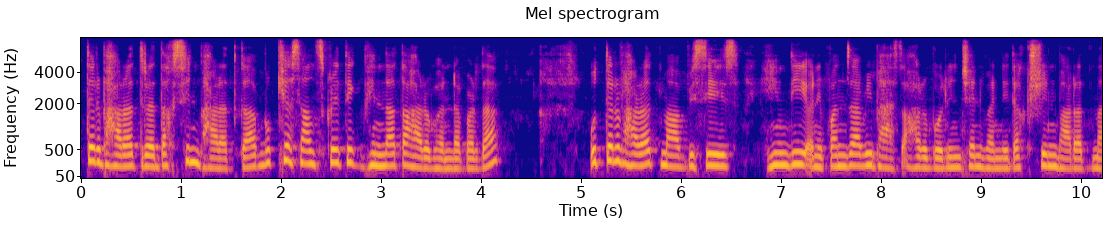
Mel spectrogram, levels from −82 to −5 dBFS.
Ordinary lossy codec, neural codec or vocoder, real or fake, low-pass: none; codec, 16 kHz, 4.8 kbps, FACodec; fake; none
